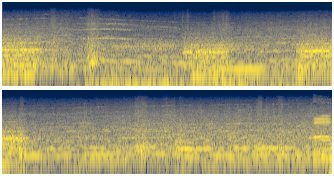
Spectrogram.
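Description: Mercedes and Lamborghini race car engines in a video game endurance race at Misano rev and wail repeatedly, pitch climbing and dropping through gear changes, with occasional cars passing.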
